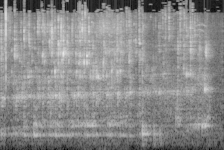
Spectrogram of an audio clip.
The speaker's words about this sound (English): Gotta pour myself a glass of water first.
